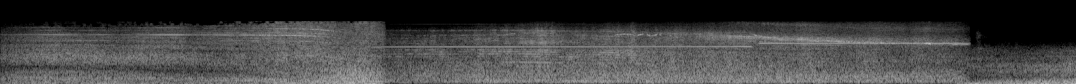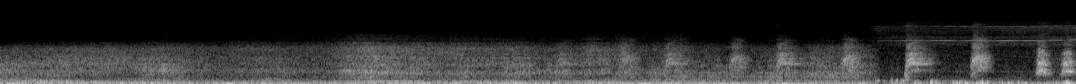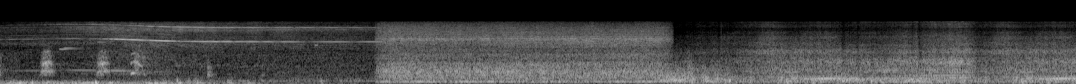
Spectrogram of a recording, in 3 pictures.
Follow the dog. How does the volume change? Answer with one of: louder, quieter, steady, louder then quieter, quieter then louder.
louder then quieter.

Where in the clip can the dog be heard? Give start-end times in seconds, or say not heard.
16.3-24.2.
